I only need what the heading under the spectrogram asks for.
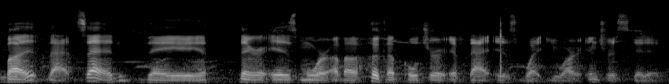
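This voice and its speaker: Low-voiced American man, explanatory vlog talk. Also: a little slow, fairly bright tone. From Nebraska, United States. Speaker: video host giving travel advice. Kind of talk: informal monologue to camera.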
